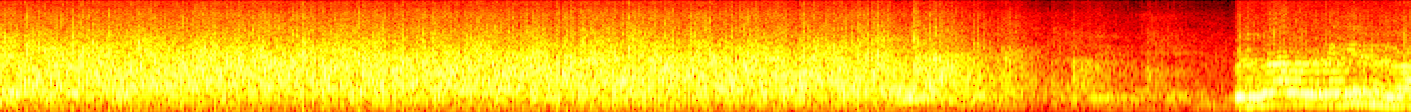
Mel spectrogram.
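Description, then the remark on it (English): A crowd at a revival at Faith Baptist gives God a hand clap, clapping loudly and steadily for about five seconds, a dense wash of applause that fades out. After a brief pause, a voice begins speaking. “And if you believe it, won't you give God a hand clap?”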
